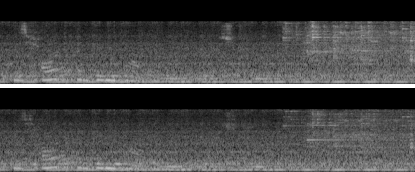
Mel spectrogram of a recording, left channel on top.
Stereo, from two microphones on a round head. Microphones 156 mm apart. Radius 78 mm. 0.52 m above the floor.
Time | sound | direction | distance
0.1 | a woman speaking | 75° left (ahead or behind) | 4.5 m
2.8 | a chime | 80° left | 7 m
